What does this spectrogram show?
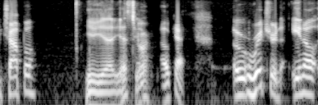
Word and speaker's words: Chapo: Am I pronouncing it correctly, Chapo?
